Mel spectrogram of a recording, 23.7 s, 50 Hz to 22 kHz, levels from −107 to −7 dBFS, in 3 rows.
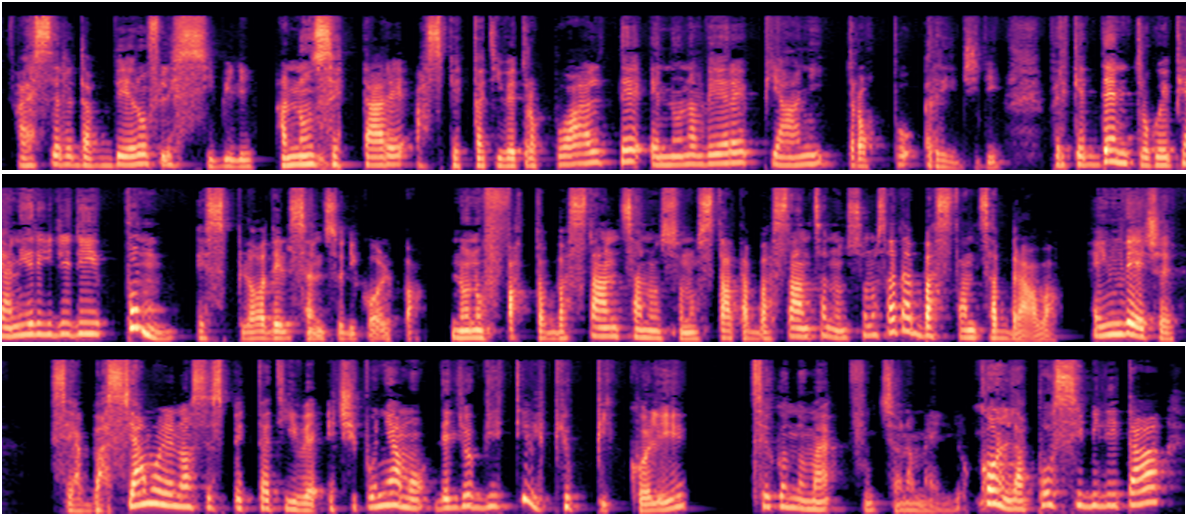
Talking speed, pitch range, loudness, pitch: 155 wpm, 165-235 Hz, -21 LUFS, 195 Hz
